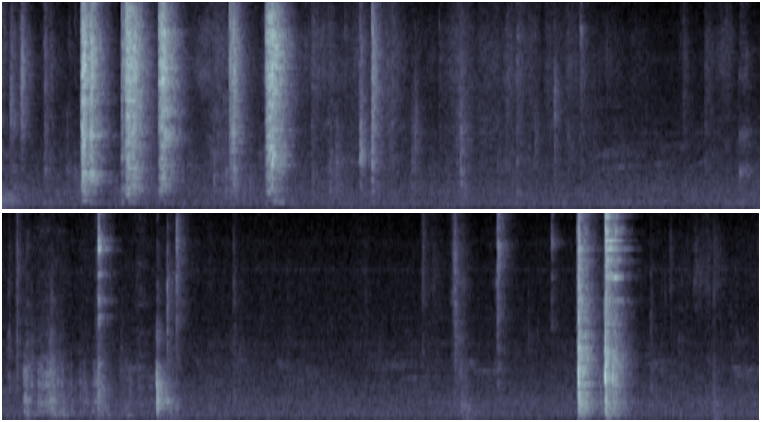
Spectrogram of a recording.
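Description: Packages being handled and wrapped by hand: sharp clicks, clacks and rustles in a few clusters, loudest in the first two seconds and again about nine seconds in, with quiet stretches between.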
